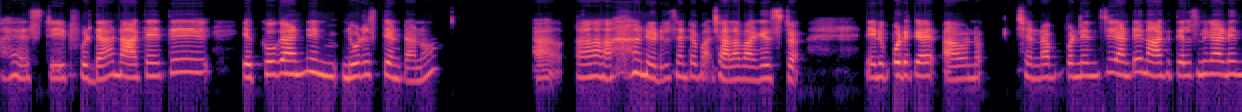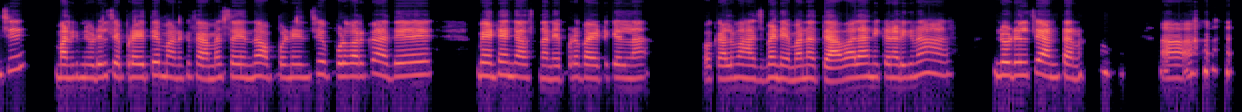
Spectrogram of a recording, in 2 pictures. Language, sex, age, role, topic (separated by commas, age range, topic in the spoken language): Telugu, female, 30-34, guest, మీకు ఇష్టమైన వీధి ఆహారం ఏది, ఎందుకు?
